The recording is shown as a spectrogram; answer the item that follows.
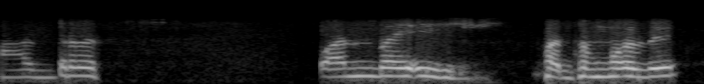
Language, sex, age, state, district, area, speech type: Tamil, female, 18-30, Tamil Nadu, Thoothukudi, rural, conversation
